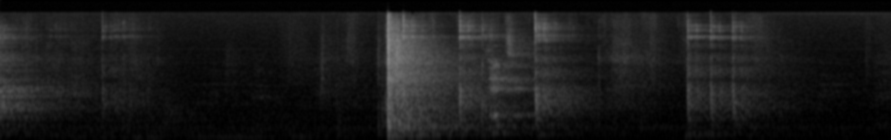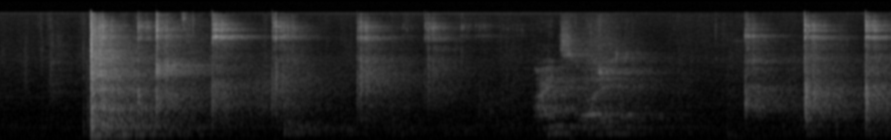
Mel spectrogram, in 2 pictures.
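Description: A ping-pong ball clicks sharply against paddles and a table in quick rallies.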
